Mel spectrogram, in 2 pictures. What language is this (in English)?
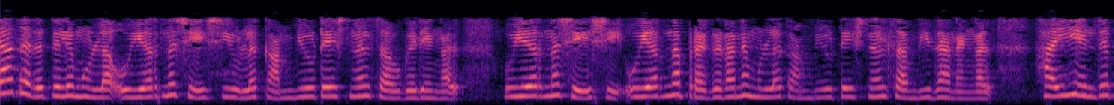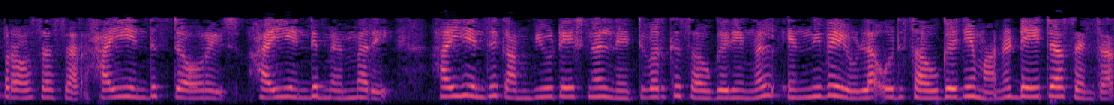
Malayalam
